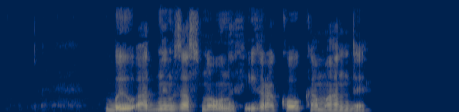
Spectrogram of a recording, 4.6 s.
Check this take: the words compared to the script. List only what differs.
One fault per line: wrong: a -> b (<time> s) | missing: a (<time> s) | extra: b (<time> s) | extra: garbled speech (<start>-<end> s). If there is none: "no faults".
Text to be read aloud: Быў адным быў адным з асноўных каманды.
missing: быў адным (1.7 s)
extra: ігракоў (2.5 s)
